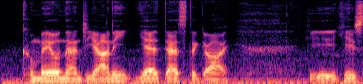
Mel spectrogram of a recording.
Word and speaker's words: Kumail Nanjiani: movie is Kumail Nanjiani a mic am i pronouncing this right Kumail Nanjiani yeah that's the guy he's the guy from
